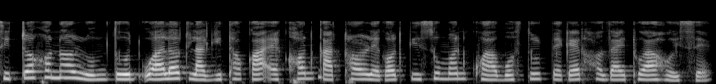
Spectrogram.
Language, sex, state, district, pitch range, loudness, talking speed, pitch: Assamese, female, Assam, Kamrup Metropolitan, 220-255 Hz, -18 LUFS, 125 wpm, 235 Hz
